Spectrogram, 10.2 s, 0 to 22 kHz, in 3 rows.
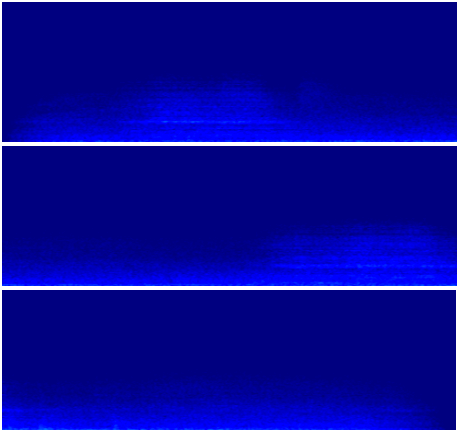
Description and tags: Chantier-Amb+meuleuse(st)
A general ambiance in building site recorded on DAT (Tascam DAP-1) with a Rode NT4 by G de Courtivron.
site, field, building, recording, work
